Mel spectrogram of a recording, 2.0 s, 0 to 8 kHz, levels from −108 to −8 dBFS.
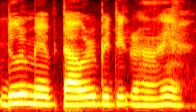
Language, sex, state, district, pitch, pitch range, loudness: Hindi, female, Arunachal Pradesh, Papum Pare, 210 Hz, 200-215 Hz, -16 LUFS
